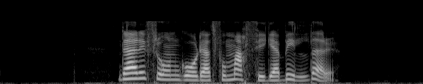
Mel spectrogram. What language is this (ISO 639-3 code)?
swe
